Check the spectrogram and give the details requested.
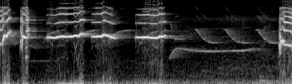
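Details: Female Oriental magpie-robin calling other magpie-robins to sing: a few sharp chips, then three long pure ringing whistles, a softer falling whistle and a final harsh burst.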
